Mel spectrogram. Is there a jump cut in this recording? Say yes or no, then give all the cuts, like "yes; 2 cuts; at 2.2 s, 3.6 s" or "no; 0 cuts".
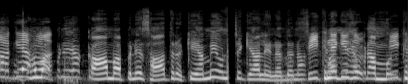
no; 0 cuts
